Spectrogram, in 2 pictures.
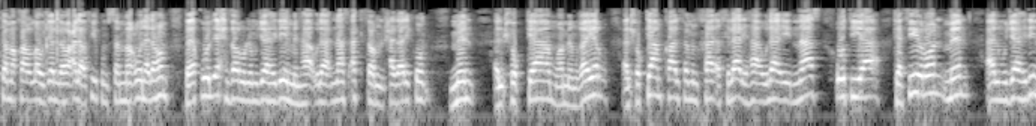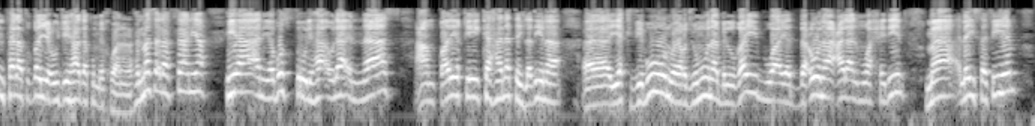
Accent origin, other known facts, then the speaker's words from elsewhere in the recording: Jordan; الاختراق تم من الأردن، والتسلل تم من الأردن، ومن ثم وصل إلى بلاد الشام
